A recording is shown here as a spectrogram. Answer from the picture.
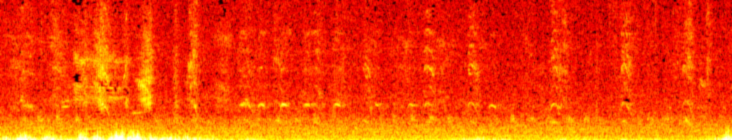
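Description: A bird calling: a run of short, faint, evenly spaced high notes, several a second, from about two seconds in until about six seconds. Low rumbling noise is the loudest sound in the first two seconds and starts again near the end.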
